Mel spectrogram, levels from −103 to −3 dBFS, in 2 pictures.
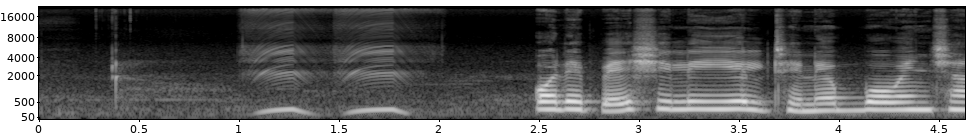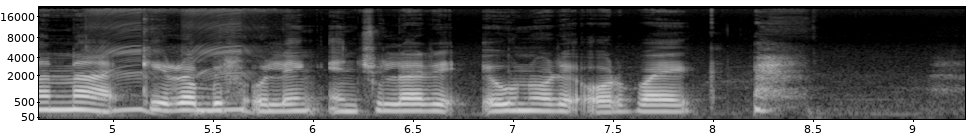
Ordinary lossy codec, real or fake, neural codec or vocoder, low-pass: none; real; none; none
